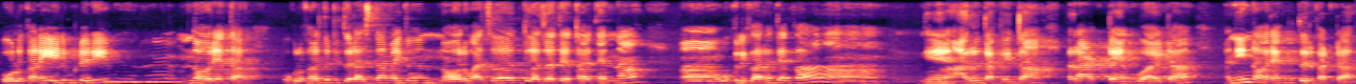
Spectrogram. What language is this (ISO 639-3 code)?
kok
